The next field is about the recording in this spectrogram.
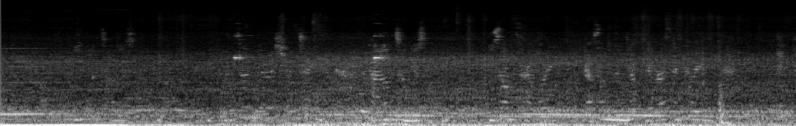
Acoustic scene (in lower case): bus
